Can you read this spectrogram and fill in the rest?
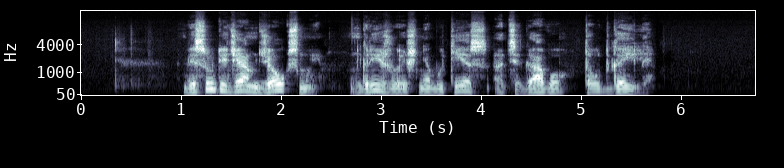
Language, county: Lithuanian, Šiauliai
